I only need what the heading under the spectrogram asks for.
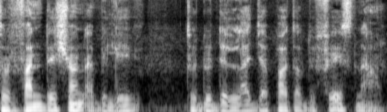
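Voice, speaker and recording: A man with a Nigerian accent talks at a fairly low pitch with fairly even intonation over noticeable background noise. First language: Yoruba. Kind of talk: playful voiceover commentary on makeup video.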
